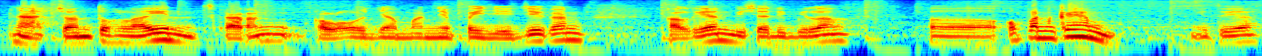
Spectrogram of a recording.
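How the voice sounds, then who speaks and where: A young male teacher giving a casual spoken lesson on manners to his students, chatty and emphatic, often ending phrases with a questioning filler. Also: lowish voice.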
